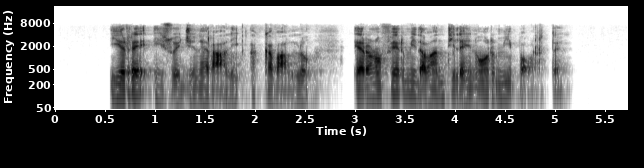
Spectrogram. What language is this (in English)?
Italian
